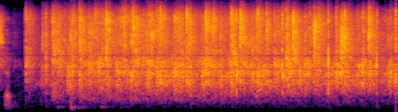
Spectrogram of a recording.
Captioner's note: audience clapping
